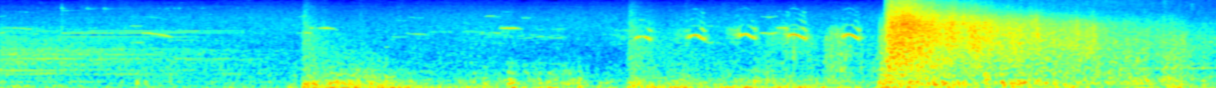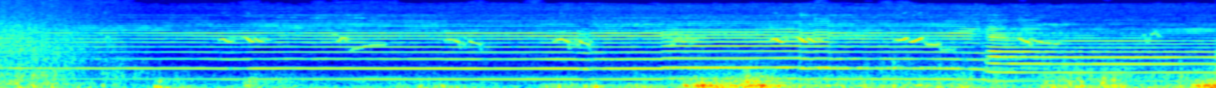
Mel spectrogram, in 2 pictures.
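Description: Cinematic title soundtrack: two deep booming hits with rushing whooshes like rolling thunder, then a held horn-like chord with small high chirps over it, the chord dropping to a new pitch about a second before the end.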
